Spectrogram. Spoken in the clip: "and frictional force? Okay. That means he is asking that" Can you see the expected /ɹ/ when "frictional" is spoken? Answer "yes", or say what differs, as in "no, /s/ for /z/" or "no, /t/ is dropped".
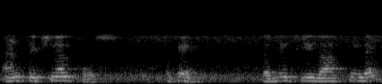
no, /ɹ/ is dropped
